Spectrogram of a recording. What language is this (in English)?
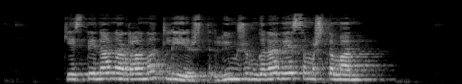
Mari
